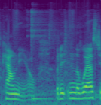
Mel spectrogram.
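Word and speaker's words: ข้าวเหนียว: Khao nio.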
